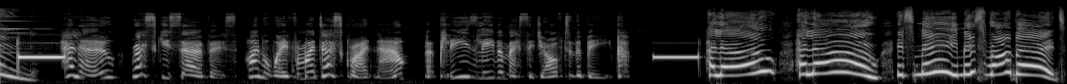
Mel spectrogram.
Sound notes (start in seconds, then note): 0.1 answering machine; 6.5 beep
